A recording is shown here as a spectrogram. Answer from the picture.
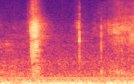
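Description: Athletic tape being pulled and pressed onto an ankle: a short rasp about half a second in, a small click, then a longer rasp of tape near the end.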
